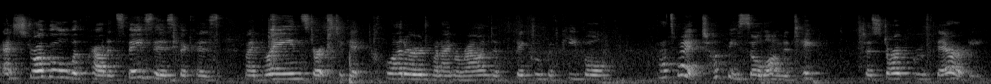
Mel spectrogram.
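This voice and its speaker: A woman plays an anxious young woman in group therapy, her voice slightly high. She rambles and hesitates, as if checking herself mid-sentence. The recording sounds distant and roomy. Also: slight background noise, lightly acted. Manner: hesitant, rambling, self-conscious. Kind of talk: table reading of a stage play. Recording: echoey room from a distant mic.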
